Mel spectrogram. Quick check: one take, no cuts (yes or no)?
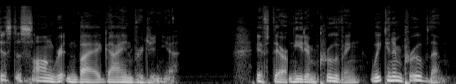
no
